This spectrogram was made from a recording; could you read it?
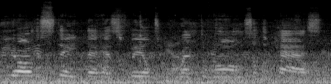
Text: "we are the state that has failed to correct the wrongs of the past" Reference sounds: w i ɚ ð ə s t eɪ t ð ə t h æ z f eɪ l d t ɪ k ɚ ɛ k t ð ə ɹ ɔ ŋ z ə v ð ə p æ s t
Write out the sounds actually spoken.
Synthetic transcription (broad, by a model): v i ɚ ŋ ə s t eɪ t ð ə t h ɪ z f eɪ l d t ɪ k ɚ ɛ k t ð ə ɹ ɔ ŋ z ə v ð ə p æ s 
